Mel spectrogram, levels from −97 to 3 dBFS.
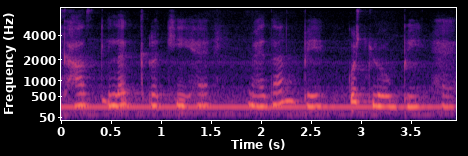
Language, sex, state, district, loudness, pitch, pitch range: Hindi, female, Bihar, Kishanganj, -35 LUFS, 255 Hz, 250-270 Hz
